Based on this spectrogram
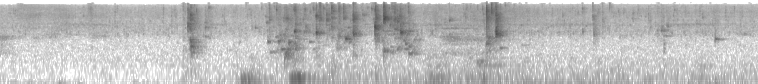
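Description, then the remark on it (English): Someone steps into water: a few soft, irregular sloshes and splashes, followed by scattered drips trickling back down. Fairly quiet throughout, with no one speaking. “All right, if you insist, I'll take off my robe and enter the water.”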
